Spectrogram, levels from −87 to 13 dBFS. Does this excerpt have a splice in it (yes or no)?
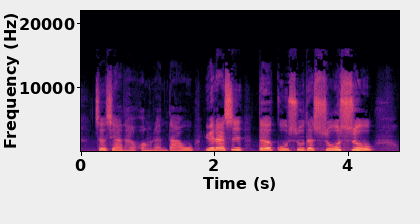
yes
